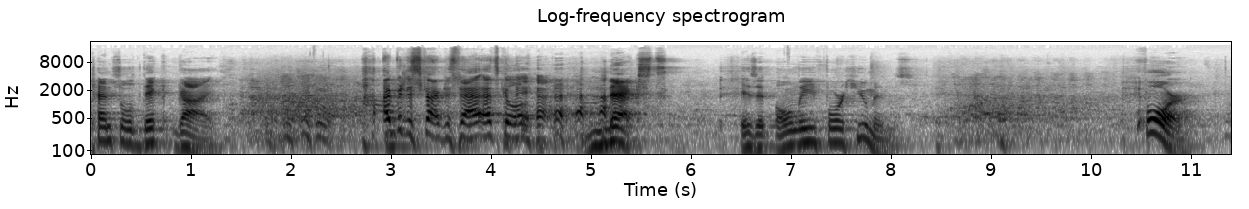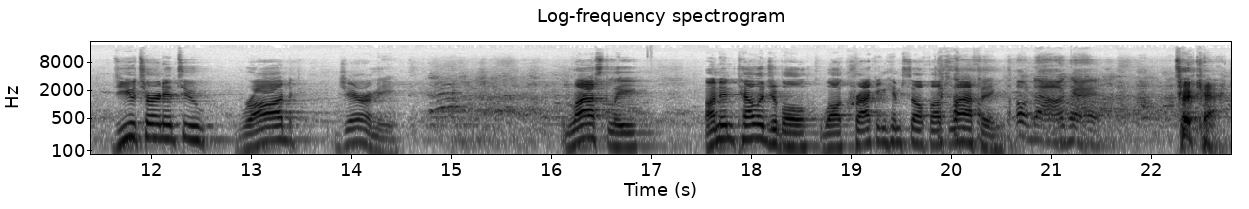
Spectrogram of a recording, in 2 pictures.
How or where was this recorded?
live audience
